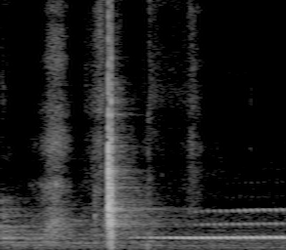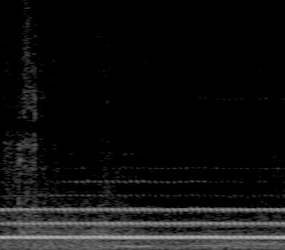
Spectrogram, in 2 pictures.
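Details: Indoors in a small room, a sharp knock is followed by a steady electronic telephone ring: a sustained buzzing tone with even overtones that continues to the end. No animal voice is heard.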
